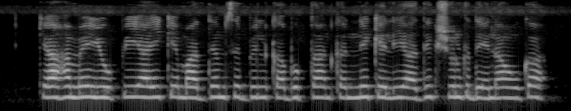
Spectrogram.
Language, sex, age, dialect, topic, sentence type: Hindi, female, 25-30, Awadhi Bundeli, banking, question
